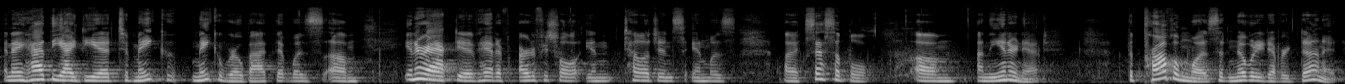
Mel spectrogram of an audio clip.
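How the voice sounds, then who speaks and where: A woman artist presenting her project in a public talk, speaking reflectively with frequent hesitant pauses. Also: on the low side.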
